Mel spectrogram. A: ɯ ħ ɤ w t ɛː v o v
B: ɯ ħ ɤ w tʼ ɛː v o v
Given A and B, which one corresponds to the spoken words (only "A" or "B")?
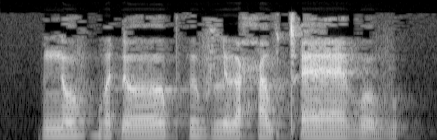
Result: B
